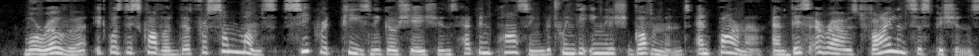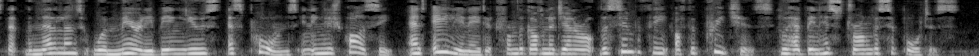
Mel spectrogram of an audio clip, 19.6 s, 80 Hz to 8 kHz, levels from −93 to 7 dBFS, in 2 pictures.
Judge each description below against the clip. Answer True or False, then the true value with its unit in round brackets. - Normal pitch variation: True (4.2 semitones)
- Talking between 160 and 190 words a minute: True (165 wpm)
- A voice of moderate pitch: False (230 Hz)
